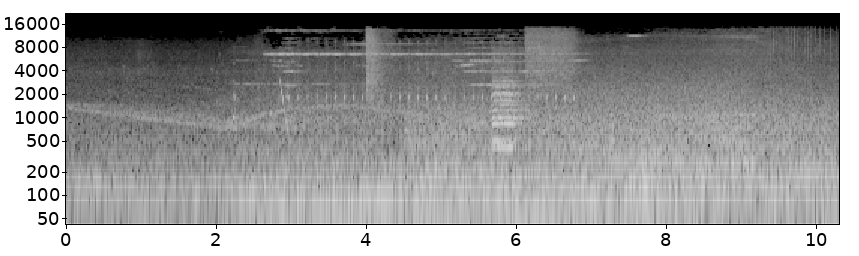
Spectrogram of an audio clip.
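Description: Steady low rumble of a campervan driving along a road. Over it, a whistling tone slides down and back up over the first few seconds, and short tones and clicks follow a few seconds in.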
